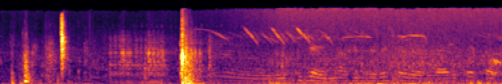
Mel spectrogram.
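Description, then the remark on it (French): A couple of sharp clicks and a loud car door slam, followed by the whirring of a car window moving while people talk in the background, on a car trip up one of the hills overlooking the valley and village of Chinchero near Cusco, Peru. “Pour nous expliquer sa position, il nous emmène en voiture sur l'une des collines qui surplombe la vallée et le village de Chinchero.”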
